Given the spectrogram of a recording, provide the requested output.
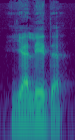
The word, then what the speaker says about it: yalid: There is also a qalqala in the word yalid, and it's important that you apply this qalqala.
